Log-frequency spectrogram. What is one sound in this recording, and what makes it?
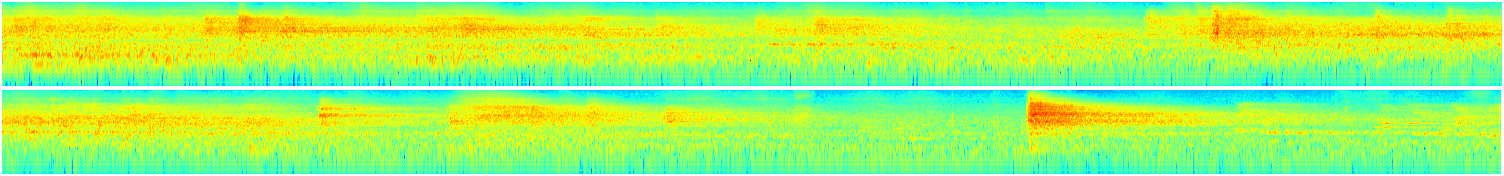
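Children chatter and call out in a large echoing rink.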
